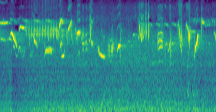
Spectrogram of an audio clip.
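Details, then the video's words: A wren sings dense 'tembakan' shooting-style song as a training recording for songbirds. The song is a busy jumble of very high squeaks, short sweeps and sharp clicks, packed closely together without pause. "Masteran Burung Suara Tembakan Wren Bird Suara Bren Tembakan Rapat Burung Kecil"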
